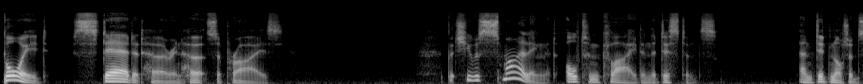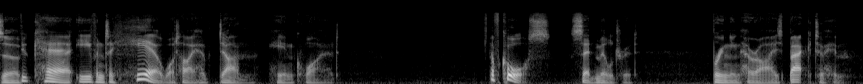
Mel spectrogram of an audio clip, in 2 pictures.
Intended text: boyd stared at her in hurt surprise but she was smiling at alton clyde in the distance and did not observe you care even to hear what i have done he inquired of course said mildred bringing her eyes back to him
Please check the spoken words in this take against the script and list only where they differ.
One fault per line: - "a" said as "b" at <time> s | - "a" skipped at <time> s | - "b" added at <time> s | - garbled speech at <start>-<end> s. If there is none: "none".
none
